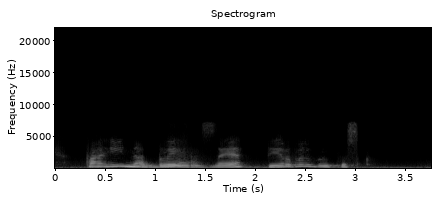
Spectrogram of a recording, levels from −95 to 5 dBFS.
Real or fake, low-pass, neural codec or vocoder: fake; 7.2 kHz; codec, 16 kHz, 0.5 kbps, X-Codec, HuBERT features, trained on balanced general audio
